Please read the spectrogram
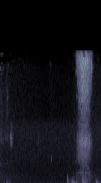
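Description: Mostly quiet, then about one and a half seconds in a man gives a short breathy laugh.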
